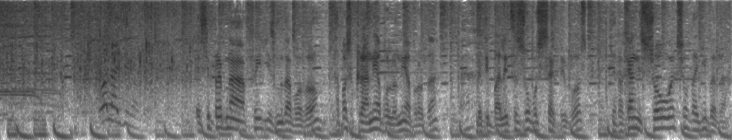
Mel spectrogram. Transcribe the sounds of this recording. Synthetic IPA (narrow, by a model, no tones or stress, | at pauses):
olɐʝinot̪e | e̞sipɾe̞pinɐfiʝizme̞t̪ɐːpo̞ðo̞θɐpɐsokɾɐniɐpo̞lo̞niɐpɾo̞t̪ɐ | me̞t̪imbɐlit͡sɐsuo̞po̞si̥seɐkɾivo̞sce̞θɐkɐnisːo̞ueksoɐpot̪ɐʝipe̞ðɐ̰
